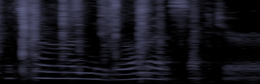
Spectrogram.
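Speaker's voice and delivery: ordinary talk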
